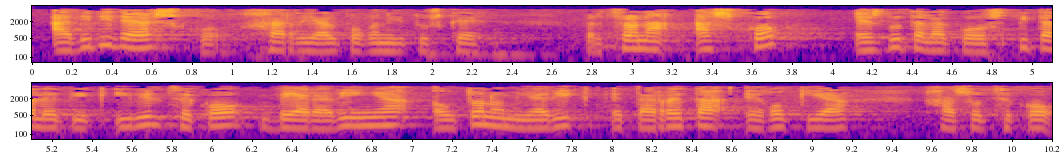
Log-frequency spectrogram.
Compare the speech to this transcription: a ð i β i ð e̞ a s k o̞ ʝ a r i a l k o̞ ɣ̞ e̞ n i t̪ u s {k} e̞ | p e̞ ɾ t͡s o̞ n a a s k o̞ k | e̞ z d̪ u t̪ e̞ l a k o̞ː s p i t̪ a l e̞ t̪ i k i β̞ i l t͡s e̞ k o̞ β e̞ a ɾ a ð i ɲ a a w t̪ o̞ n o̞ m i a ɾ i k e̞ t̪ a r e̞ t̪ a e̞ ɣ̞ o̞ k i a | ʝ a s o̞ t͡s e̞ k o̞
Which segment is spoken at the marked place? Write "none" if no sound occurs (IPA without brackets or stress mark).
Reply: k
